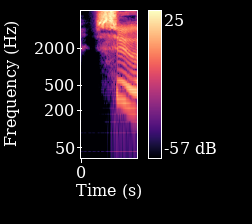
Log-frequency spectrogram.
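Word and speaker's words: Sault: I took French and it seemed like that would be the pronunciation, but it's not. Sue.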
